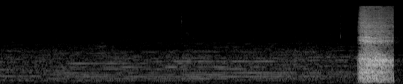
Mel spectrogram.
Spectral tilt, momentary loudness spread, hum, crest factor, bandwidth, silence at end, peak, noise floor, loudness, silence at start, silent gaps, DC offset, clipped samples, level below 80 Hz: -2 dB/octave; 30 LU; none; 24 dB; 16.5 kHz; 0.1 s; -6 dBFS; -51 dBFS; -20 LUFS; 3.55 s; none; under 0.1%; under 0.1%; -68 dBFS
